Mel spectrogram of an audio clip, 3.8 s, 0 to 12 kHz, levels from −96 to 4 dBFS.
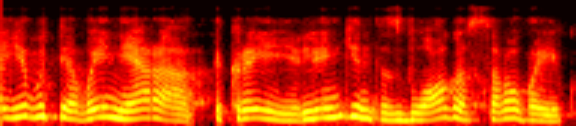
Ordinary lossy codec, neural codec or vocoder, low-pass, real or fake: Opus, 16 kbps; codec, 16 kHz, 4.8 kbps, FACodec; 7.2 kHz; fake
